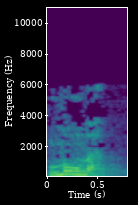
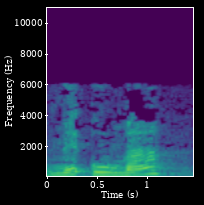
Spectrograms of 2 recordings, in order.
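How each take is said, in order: First: It is said quickly, the middle sound dropped. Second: Each syllable is said separately and slowly. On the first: "You say it quickly. The aleph sort of disappears" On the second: "which I say syllabically"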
